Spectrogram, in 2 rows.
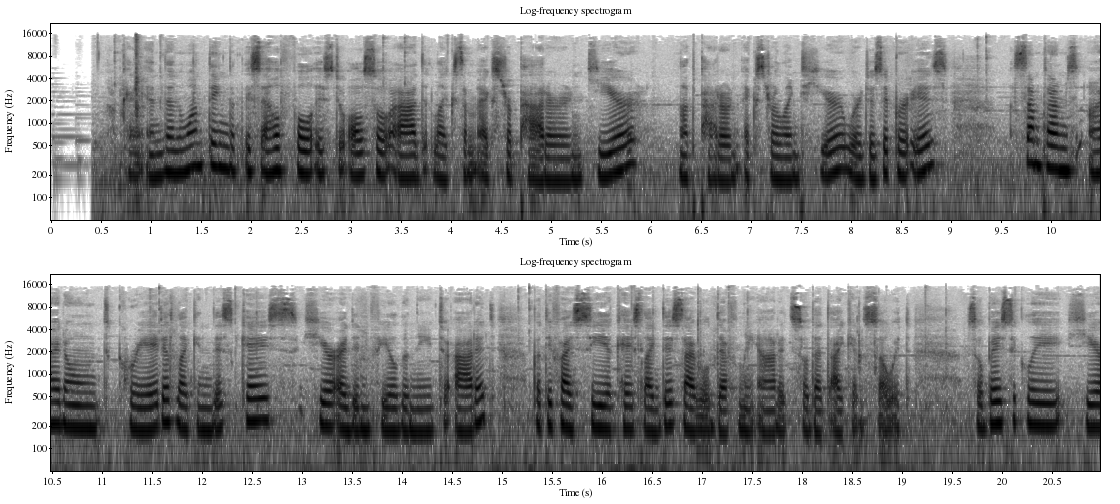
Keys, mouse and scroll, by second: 1.1 space, 18.9 z.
